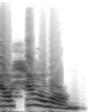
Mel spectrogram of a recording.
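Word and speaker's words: الحمد: Alhamdu harusnya dia dibaca tipis. Alhamdu. Alhamdu bermakna segala puji. Kalau seorang itu membacanya ditebalkan pakai huruf H besar.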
